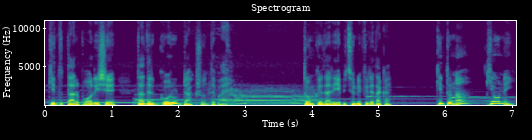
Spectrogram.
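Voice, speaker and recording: A man's voice: medium pitch, animated, normal speed, music in the background. A man narrating a scripted horror cartoon story in a dramatic storytelling style.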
